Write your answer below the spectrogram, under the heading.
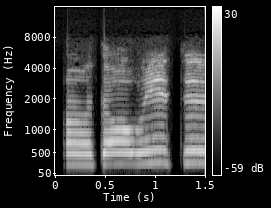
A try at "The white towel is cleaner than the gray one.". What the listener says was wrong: White, not wet. The white.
